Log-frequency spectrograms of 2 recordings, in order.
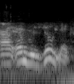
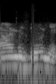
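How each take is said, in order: First: It is said forcefully, with strong emphasis. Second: It is said plainly, without extra emphasis. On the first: "That makes you feel so much more powerful" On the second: "You can say"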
